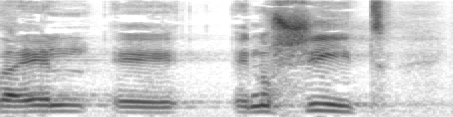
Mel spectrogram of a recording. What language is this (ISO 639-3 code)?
heb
